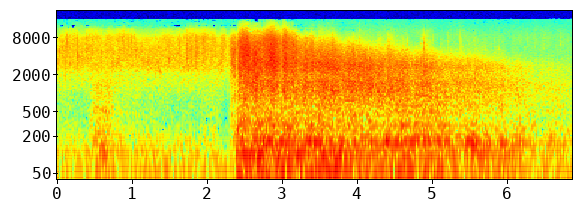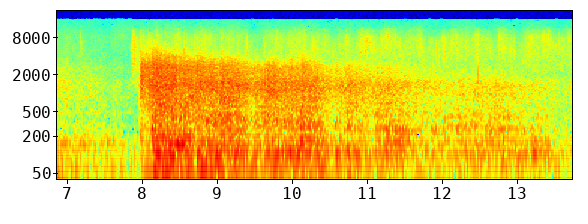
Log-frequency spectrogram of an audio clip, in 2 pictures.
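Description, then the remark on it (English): Steady rain pours down at night with a constant hiss, broken twice by loud, rumbling thunderclaps that swell suddenly and roll on. No voices are present. “And sometimes with rain.”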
